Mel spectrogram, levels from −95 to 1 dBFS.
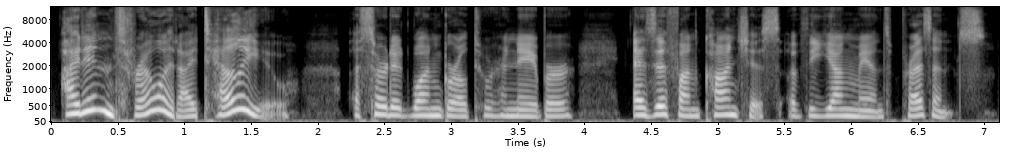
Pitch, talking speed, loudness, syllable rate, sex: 220 Hz, 175 wpm, -18 LUFS, 4.8 syllables/s, female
